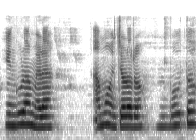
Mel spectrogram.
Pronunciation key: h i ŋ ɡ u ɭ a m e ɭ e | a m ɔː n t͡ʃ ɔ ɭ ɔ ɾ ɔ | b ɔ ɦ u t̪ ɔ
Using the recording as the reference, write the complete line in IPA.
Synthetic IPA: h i ŋ ɡ u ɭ a m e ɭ a | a m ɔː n t͡ʃ ɔ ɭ ɔ ɾ ɔ | b ɔ ɦ u t̪ ɔ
